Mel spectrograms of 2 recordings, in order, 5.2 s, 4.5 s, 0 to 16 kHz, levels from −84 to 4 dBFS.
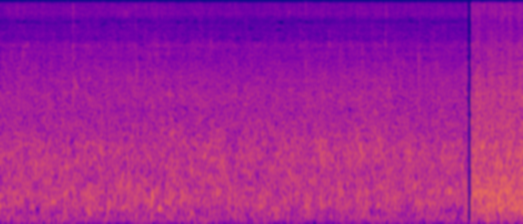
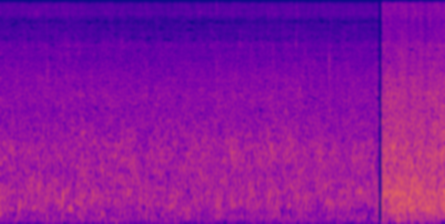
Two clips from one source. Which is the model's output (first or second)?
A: first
